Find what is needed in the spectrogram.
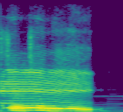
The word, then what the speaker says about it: serotonin: Is the hippocampus the one that holds the serotonin? Am I even saying it right? – You are. Like, that is serotonin.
